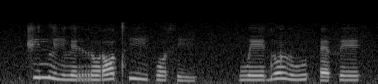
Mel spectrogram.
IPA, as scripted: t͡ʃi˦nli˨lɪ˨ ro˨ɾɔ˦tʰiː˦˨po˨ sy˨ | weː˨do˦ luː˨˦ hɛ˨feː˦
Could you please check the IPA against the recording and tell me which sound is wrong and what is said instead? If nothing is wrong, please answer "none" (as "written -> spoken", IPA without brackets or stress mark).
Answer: y˨ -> i˨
